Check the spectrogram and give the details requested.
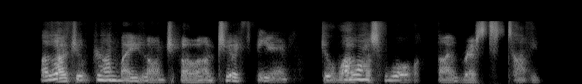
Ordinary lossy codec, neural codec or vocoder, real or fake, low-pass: none; codec, 16 kHz, 0.5 kbps, FreqCodec, smaller model; fake; none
